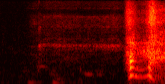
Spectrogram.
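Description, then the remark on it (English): A single sharp sneeze bursts out near the end after a moment of quiet, loud, with a brief breathy tail. “Bless you. Excuse me.”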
